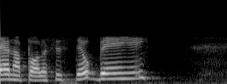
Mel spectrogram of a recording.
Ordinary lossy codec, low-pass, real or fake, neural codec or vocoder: none; 3.6 kHz; fake; vocoder, 22.05 kHz, 80 mel bands, WaveNeXt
